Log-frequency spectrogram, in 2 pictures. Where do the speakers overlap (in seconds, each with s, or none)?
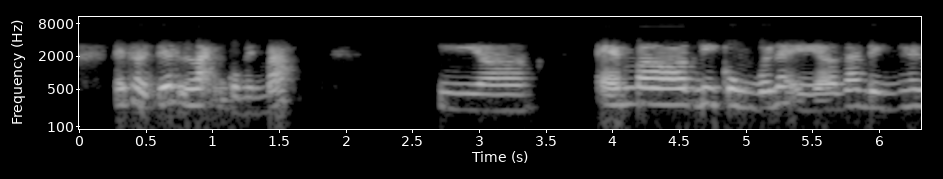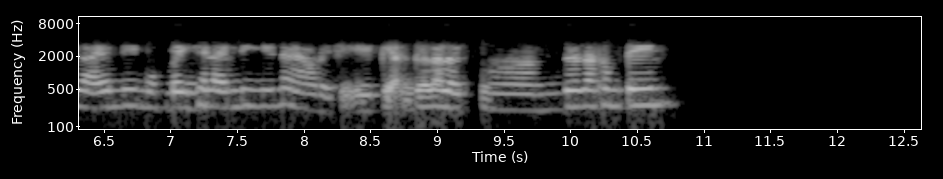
none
